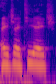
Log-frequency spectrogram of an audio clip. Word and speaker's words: Hath: When I read the letters, H-A-T-H, it looks like Hoth to me, but it's going to be Hath.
